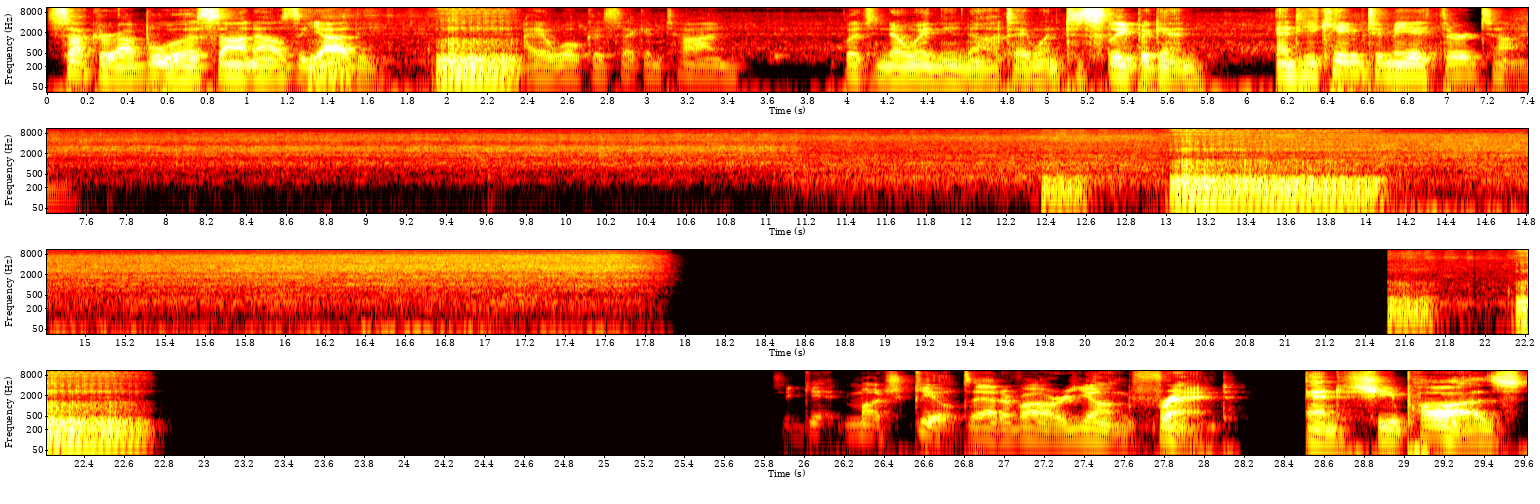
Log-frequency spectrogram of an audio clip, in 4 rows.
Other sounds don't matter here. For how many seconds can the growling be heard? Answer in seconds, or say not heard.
4 s.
